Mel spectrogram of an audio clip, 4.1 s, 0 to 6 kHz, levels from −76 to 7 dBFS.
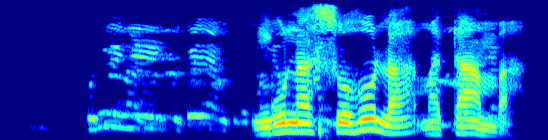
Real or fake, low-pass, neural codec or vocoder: real; 5.4 kHz; none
